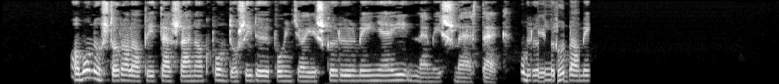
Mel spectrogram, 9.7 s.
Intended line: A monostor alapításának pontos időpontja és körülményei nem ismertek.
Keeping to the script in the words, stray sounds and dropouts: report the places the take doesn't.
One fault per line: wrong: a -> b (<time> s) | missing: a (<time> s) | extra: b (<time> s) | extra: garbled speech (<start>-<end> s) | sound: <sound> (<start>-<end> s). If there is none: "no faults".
extra: garbled speech (6.5-7.4 s)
